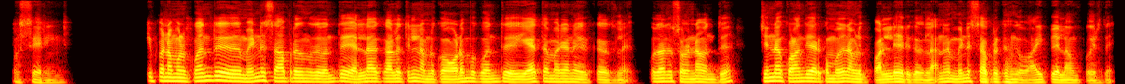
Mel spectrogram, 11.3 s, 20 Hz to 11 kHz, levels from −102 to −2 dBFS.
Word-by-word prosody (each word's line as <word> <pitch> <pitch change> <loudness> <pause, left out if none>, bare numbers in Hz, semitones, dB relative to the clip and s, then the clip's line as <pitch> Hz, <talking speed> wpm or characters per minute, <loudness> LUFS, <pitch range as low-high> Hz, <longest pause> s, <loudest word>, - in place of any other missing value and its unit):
ஓ, - - -10
சரிங். 90 -2 -7 0.9
இப்ப 150 +1 -2
நம்மளுக்கு 140 -2 +2
வந்து 165 +2 +2 0.3
மென்னு 150 +6 +1
சாப்பிடுறது 125 -2 +1
வந்து 130 +4 -2
எல்லா 125 +4 +2
காலத்திலும் 125 +2 +1
நம்மளுக்கு 110 -1 -1
உடம்புக்கு 120 0 -1
வந்து 120 +2 -2 0.2
ஏத்த 120 +1 +1
மாதிரியான 115 -1 0
இருக்குறதுல்ல. 95 -2 -4 0.3
உதாரணத்துக்குச் 125 0 0
சொல்றதுன்னா 115 0 +1
வந்து, 105 +1 -3 0.4
சின்னக் 145 0 +2
குழந்தையா 130 +1 +3
இருக்கும்போது 120 +1 0
நம்மளுக்குப் 110 -5 -1
பல்லே 110 +4 +3
இருக்குறதுல்ல, 95 -2 -1
அதுனால, 120 +2 -1
மென்னு 125 +3 0
சாப்பிடுறதுக்கு 110 -1 0
அங்க 95 -3 -2
வாய்ப்பே 100 +2 -1
இல்லாம 95 -1 -3
போயிடுது. 85 +2 -8
115 Hz, 170 wpm, -23 LUFS, 100-125 Hz, 0.9 s, குழந்தையா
